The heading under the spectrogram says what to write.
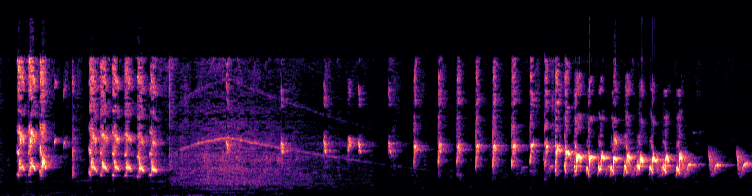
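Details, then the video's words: Long-tailed shrike giving a lure song for other shrikes, toet toet style with fill: harsh rattling bursts, a soft rising whistle, then fast regular chipping notes that build into a dense, ringing twitter. "KICAU Pancingan CENDET toet toet sambung isian Mewah Bikin cendet Lain bongkar isian!!!"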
